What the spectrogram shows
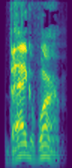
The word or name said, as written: bagworm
